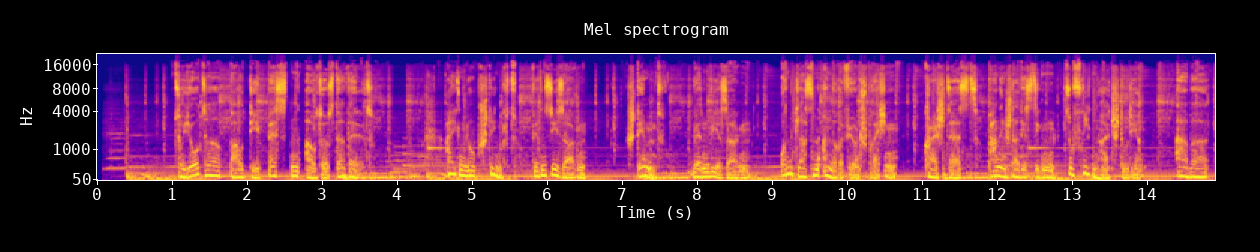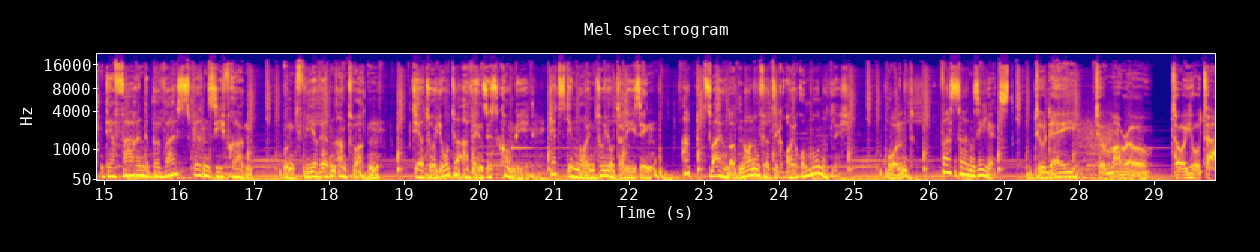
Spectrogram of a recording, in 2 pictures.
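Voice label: german Austrian male commercial; voice demos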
